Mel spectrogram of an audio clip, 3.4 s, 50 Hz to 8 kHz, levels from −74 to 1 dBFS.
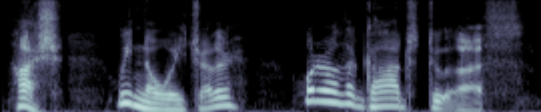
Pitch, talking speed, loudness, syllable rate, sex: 155 Hz, 175 wpm, -21 LUFS, 5.3 syllables/s, male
